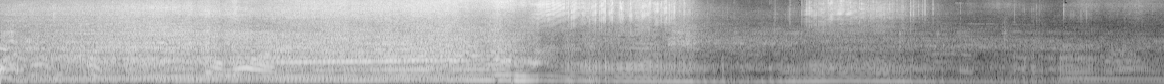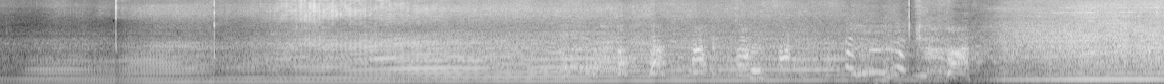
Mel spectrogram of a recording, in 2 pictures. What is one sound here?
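A rally car engine roars and revs hard as the car speeds past close by.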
